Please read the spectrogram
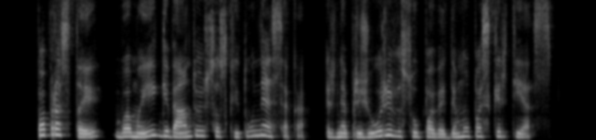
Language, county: Lithuanian, Vilnius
